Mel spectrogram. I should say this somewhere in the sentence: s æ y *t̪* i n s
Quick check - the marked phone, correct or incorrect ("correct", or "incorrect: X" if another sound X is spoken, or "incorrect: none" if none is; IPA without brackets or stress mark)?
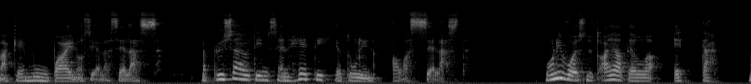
correct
